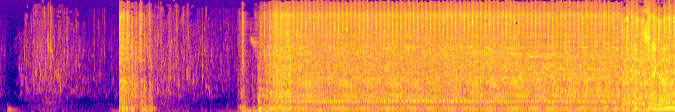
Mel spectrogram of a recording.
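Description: A small boat motor in the game Martha Is Dead starts up after a few clunks and then runs steadily with a buzzing, even drone that holds loud and close to the end.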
